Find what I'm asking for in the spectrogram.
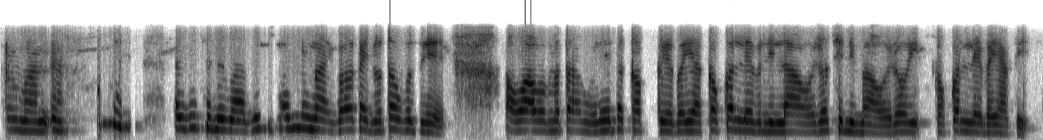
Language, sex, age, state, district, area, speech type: Manipuri, female, 60+, Manipur, Imphal East, rural, conversation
